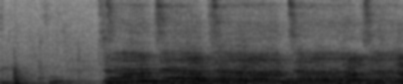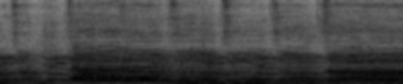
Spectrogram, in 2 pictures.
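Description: Show choir singing held chords in close harmony, many voices coming in together about a second in after a moment of quiet and swelling a little louder about halfway through.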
